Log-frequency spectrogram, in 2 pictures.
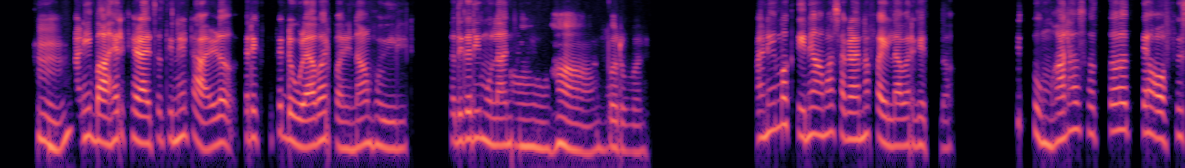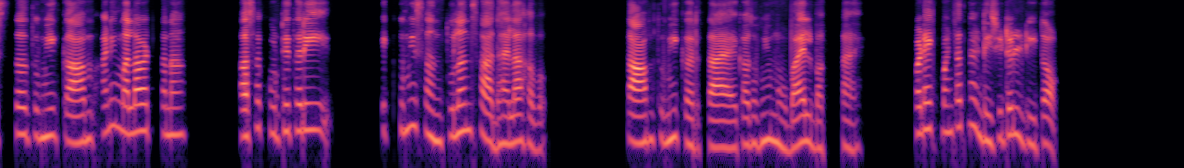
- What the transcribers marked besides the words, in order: other background noise
- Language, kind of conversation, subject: Marathi, podcast, कुटुंबीय जेवणात मोबाईल न वापरण्याचे नियम तुम्ही कसे ठरवता?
